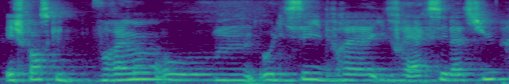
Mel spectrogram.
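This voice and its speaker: Young french woman on a video call, talks super fast, chatty, lots of fillers, echoey room. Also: mid-range voice, fairly even intonation. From France. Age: 20s. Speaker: interview guest, student. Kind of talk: casual chat over a video call.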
